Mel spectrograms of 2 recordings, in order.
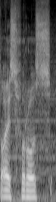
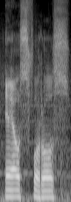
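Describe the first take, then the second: First: The name begins with an 'eye' sound. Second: The name begins with an 'ee-oh' sound. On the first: "which I pronounce Eisphorus" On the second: "it is probably Eosphoros"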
